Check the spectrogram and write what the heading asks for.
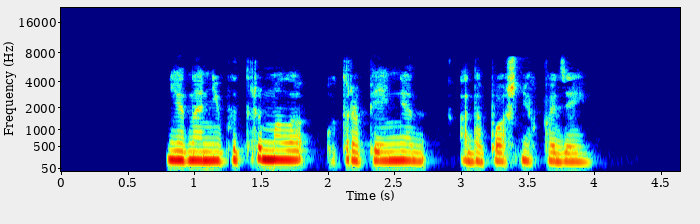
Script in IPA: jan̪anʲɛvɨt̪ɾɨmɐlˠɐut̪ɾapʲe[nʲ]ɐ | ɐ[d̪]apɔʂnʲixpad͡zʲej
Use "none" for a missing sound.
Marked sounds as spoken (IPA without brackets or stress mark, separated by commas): nʲː, d̪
